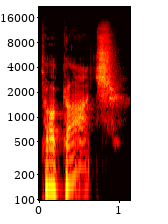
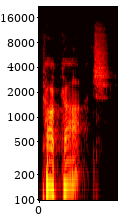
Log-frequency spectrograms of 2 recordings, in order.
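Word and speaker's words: Takács: earth so jenna and this is takach so the ch is a cha son takach and you know takacha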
